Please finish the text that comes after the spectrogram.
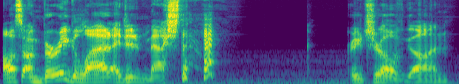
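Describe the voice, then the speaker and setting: A man's voice: mid-range voice, huge pitch swings, moderate pace, a bit bright, a little hiss or hum. A man giving casual, rambling live commentary on a game to his stream chat, informal and a bit sweary. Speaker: speedrun streamer.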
